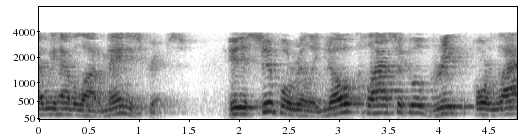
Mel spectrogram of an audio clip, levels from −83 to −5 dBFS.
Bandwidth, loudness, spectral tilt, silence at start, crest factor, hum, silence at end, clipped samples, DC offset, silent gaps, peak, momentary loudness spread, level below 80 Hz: 4.1 kHz; -19 LUFS; -10.5 dB/octave; 0 s; 16 dB; none; 0 s; under 0.1%; under 0.1%; none; -2 dBFS; 6 LU; -72 dBFS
